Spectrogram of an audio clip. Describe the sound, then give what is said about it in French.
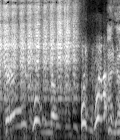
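A person imitates a goat with loud, wavering, quavering bleats. Several shaky cries follow in quick succession, their pitch bending up and down. “je fais très bien la chèvre.”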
